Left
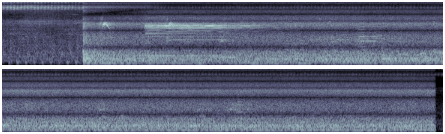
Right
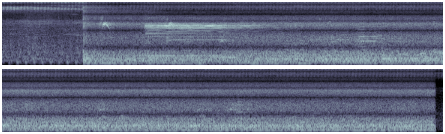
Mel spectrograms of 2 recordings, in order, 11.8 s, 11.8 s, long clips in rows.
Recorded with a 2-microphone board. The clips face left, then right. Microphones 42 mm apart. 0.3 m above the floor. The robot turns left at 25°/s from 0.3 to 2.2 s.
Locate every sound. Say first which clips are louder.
0.0 s an insect: right 1 dB; 50° right; by 11.8 s 100° right
1.1 s a car horn: left 2 dB; 25° left (ahead or behind); by 11.7 s 5° right (ahead or behind)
